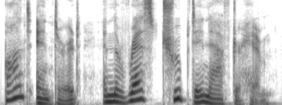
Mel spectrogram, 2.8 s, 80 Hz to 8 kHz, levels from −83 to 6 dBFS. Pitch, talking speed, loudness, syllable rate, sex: 160 Hz, 190 wpm, -17 LUFS, 5.4 syllables/s, female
